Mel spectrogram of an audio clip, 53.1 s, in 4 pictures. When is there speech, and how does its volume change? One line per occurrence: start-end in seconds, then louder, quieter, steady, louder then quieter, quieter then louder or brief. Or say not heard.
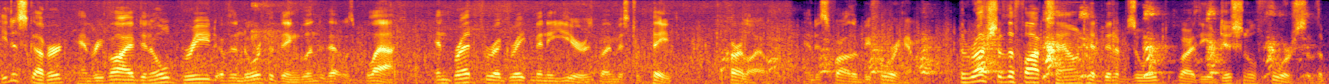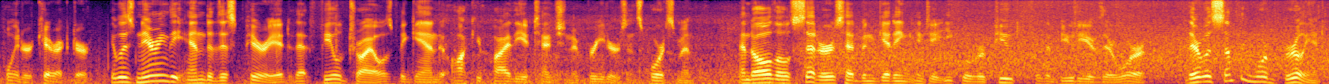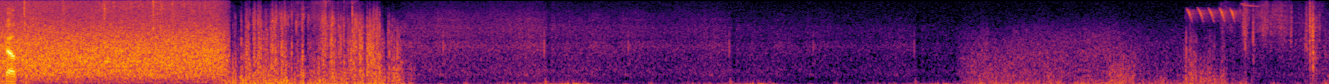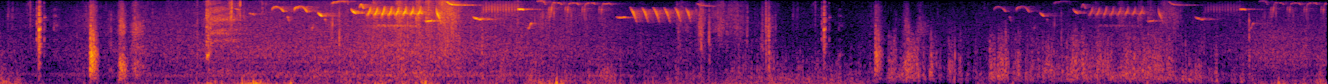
0.0-26.9 steady.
